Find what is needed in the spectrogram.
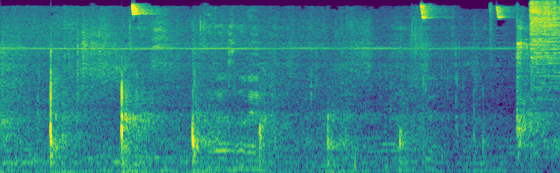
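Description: Footsteps on a stage, sharp knocks about two a second, over low murmuring voices.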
